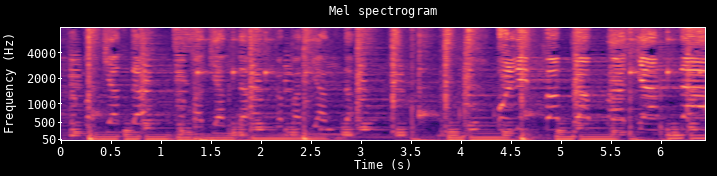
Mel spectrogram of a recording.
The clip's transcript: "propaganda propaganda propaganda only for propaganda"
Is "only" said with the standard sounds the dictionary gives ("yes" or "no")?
no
